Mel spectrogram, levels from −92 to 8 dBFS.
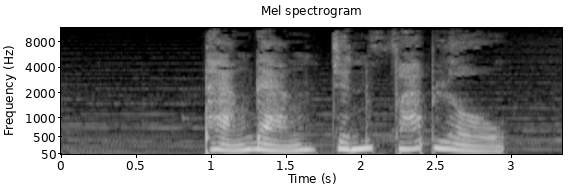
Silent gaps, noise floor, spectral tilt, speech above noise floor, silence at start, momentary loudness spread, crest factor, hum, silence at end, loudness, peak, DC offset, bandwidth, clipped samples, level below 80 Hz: none; -48 dBFS; -6 dB/octave; 30 dB; 0.95 s; 10 LU; 16 dB; none; 0.4 s; -19 LUFS; -2 dBFS; under 0.1%; 11.5 kHz; under 0.1%; -42 dBFS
